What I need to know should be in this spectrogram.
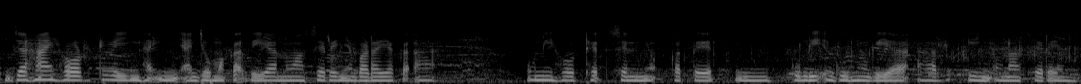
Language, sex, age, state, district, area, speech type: Santali, female, 45-60, Odisha, Mayurbhanj, rural, spontaneous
